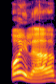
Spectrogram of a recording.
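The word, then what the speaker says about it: Euler: Oiler being one of the most prolific early mathematicians pronounced oiler as in the person who oils things with the vehicle.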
